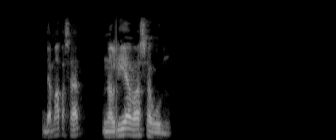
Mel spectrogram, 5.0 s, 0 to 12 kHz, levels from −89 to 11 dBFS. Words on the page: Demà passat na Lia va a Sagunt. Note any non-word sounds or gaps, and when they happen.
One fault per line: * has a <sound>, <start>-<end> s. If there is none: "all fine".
all fine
